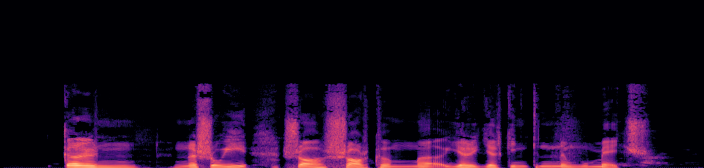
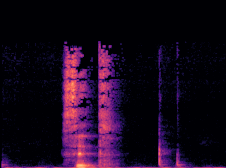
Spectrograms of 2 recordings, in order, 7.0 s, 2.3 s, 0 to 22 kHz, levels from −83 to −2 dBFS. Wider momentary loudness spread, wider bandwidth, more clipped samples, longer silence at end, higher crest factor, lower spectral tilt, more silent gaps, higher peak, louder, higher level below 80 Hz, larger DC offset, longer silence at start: second, 13 LU vs 19 LU; second, 11.5 kHz vs 16.5 kHz; neither; first, 0.5 s vs 0 s; second, 18 dB vs 24 dB; first, -5.5 dB/octave vs -3 dB/octave; neither; second, -6 dBFS vs -2 dBFS; second, -24 LUFS vs -21 LUFS; about the same, -56 dBFS vs -52 dBFS; neither; first, 0.65 s vs 0.05 s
